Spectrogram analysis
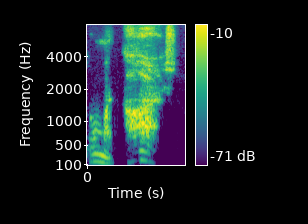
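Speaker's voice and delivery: very soft, low mutter; hushed exasperated aside. Retold or imitated. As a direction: mutter it to yourself in dismay. Weary aside about kids on live.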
